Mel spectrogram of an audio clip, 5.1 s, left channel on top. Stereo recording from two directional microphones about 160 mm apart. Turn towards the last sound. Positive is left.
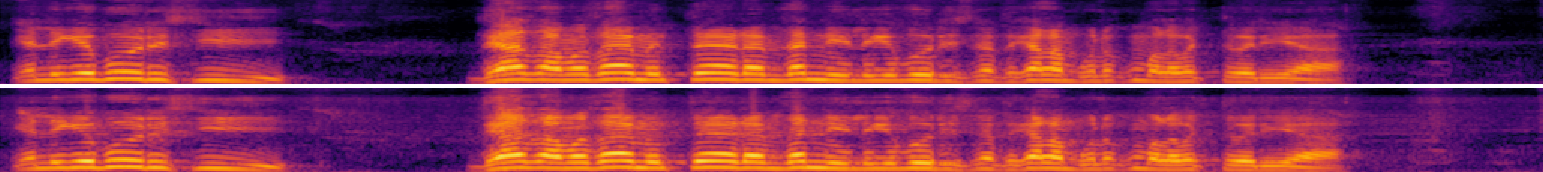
turn(degrees=5)  # may be behind; listen again after turning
